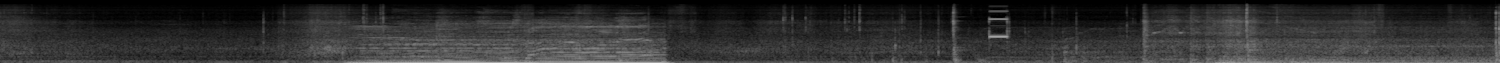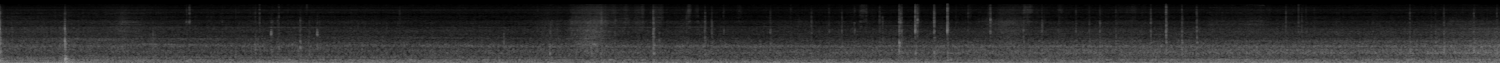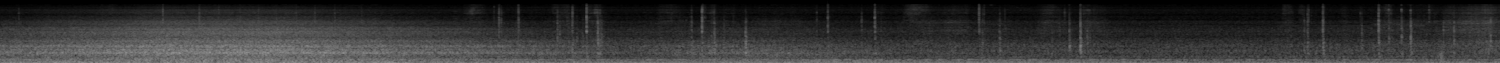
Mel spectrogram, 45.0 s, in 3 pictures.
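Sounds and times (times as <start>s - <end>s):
car engine starting and idling: 0.2s - 7.1s, 7.7s - 45.0s
short beep: 9.9s - 10.1s
clicks: 36.8s - 37.6s.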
